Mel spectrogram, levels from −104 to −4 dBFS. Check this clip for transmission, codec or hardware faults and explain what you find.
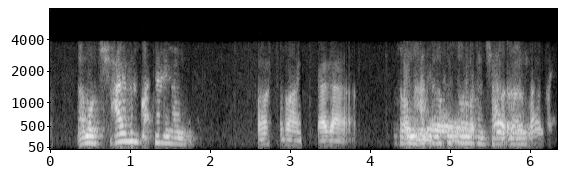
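Two faults are audible in this speech: G.729 coding over the whole clip, and a stretch of suppressed speech near the end.

G.729 codec, throughout: the speech has been coded at 8 kbit/s by a model-based codec that resynthesises each 10 ms frame from a vocal tract filter, a pitch predictor and a few excitation pulses. Nothing survives above 4 kHz, so the sound is muffled and narrowband. The coding damage is plainly audible as a rough, slightly synthetic buzz on the voice.

Speech suppressed in double talk, 4.69 to 5.75 s: the level falls by roughly 25 dB at its deepest and the speech is turned down for about a second. This is likely an echo canceller that heard both ends talking at once, could not tell the near talker from loudspeaker echo, and attenuated everything to be safe. Full level returns at 5.75 s.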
